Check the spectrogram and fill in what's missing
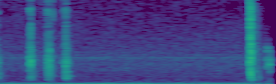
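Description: Short bursts of typing on a computer keyboard in a puzzle game, a quick cluster of clicks, a pause, then another brief tap, close and fairly quiet.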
